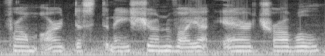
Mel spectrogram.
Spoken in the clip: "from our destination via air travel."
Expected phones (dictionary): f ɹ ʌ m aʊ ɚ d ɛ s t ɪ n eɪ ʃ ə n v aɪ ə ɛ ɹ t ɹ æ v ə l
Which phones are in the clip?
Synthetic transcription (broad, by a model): f ɹ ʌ m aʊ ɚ d ɛ s t ɪ n eɪ ʃ ə n v aɪ ə ɛ ɹ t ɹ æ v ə l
